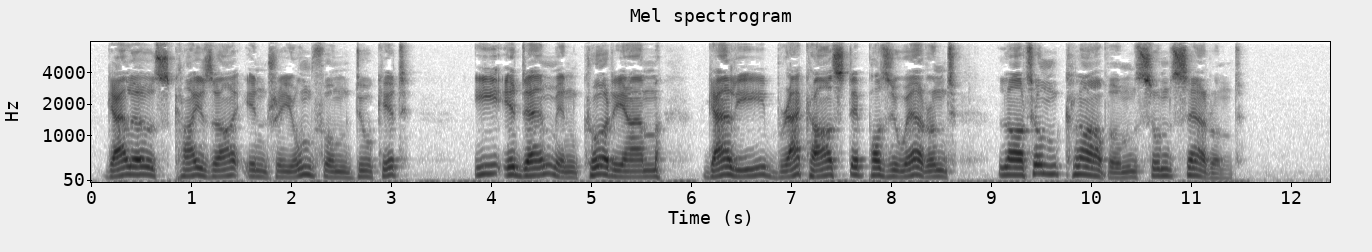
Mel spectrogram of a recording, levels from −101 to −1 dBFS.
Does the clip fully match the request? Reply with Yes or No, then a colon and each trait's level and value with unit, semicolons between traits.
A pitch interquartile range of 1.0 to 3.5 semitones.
No: average, 4.7 semitones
